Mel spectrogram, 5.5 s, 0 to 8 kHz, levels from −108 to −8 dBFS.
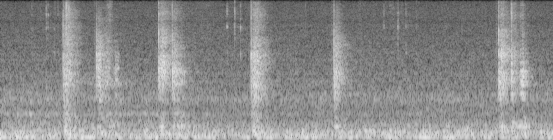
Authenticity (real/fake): real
